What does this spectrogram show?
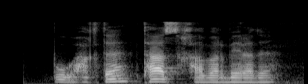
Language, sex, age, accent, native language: Uzbek, male, 25-34, Samarqand, Uzbek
